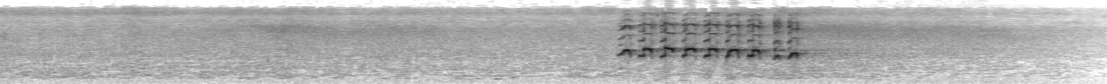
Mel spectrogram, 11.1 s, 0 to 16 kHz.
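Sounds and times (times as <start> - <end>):
quiet background hiss: 0.0 - 11.0
European green woodpecker yelping call: 6.2 - 8.2.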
